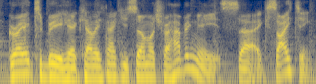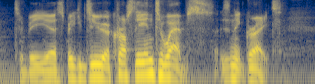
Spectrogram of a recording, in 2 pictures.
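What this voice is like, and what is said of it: Northern English accent. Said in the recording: “his lovely accent ... I'm from Bradford in the north of England originally”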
